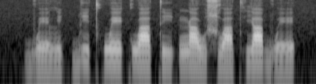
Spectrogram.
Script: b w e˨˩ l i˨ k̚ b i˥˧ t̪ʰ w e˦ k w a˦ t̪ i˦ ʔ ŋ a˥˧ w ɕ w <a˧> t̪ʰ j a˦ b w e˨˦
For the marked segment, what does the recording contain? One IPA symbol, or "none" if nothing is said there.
a˧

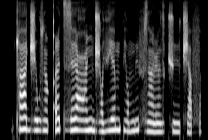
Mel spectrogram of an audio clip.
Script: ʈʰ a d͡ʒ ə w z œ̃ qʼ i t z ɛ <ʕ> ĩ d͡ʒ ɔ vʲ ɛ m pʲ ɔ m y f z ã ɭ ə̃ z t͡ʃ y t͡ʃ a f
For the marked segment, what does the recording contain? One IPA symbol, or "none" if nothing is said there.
ʕ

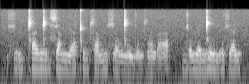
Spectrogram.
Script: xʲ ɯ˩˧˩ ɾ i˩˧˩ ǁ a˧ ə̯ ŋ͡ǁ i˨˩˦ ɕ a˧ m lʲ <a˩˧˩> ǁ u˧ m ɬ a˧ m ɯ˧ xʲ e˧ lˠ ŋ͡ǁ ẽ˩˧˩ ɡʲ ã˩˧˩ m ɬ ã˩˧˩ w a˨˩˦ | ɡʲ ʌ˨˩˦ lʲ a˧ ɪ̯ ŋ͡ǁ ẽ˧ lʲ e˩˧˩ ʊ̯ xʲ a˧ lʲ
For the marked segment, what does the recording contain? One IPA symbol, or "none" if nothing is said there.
a˩˧˩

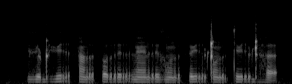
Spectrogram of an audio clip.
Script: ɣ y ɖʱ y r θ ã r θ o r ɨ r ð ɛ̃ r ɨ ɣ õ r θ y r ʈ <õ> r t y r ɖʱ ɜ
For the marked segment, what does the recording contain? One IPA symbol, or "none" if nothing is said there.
õ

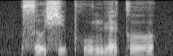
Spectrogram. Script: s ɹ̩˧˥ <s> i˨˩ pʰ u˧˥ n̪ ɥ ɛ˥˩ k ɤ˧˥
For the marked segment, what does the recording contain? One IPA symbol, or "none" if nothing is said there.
ɕ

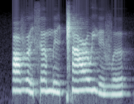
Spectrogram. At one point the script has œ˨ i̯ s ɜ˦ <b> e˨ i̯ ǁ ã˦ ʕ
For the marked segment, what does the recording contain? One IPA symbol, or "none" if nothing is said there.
m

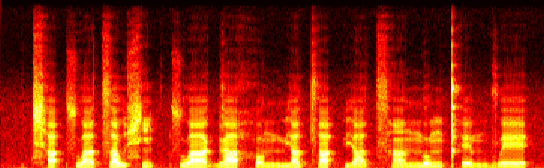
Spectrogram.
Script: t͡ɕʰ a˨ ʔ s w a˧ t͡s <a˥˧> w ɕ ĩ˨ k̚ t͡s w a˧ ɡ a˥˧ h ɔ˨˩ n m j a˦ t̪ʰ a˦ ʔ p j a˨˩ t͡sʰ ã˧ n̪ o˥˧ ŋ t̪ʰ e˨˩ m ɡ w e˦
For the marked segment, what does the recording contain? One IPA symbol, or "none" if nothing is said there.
a˥˧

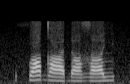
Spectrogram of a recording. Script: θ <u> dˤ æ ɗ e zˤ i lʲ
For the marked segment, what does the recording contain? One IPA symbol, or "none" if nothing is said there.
u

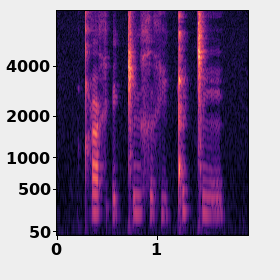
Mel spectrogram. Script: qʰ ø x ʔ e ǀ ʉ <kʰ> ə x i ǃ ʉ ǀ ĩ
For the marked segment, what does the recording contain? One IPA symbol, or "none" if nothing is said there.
x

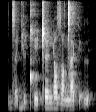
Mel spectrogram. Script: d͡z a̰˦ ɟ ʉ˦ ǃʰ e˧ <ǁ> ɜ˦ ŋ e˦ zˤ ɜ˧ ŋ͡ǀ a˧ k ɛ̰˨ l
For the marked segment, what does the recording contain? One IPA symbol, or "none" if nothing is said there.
ǁ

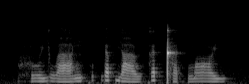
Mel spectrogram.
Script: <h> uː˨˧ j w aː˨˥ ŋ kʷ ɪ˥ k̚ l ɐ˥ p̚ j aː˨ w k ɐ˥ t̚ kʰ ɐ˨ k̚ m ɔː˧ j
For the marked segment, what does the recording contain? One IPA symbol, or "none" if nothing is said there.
h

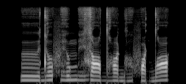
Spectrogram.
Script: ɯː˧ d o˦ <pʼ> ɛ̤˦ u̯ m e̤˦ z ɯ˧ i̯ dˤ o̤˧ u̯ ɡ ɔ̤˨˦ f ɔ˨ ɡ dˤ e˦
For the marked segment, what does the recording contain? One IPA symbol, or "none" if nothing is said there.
f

